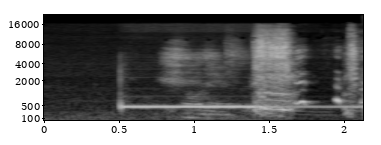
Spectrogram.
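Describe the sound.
A steady telephone line tone during a prank call: a single unbroken mid-pitched tone that starts abruptly and carries on under people talking.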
